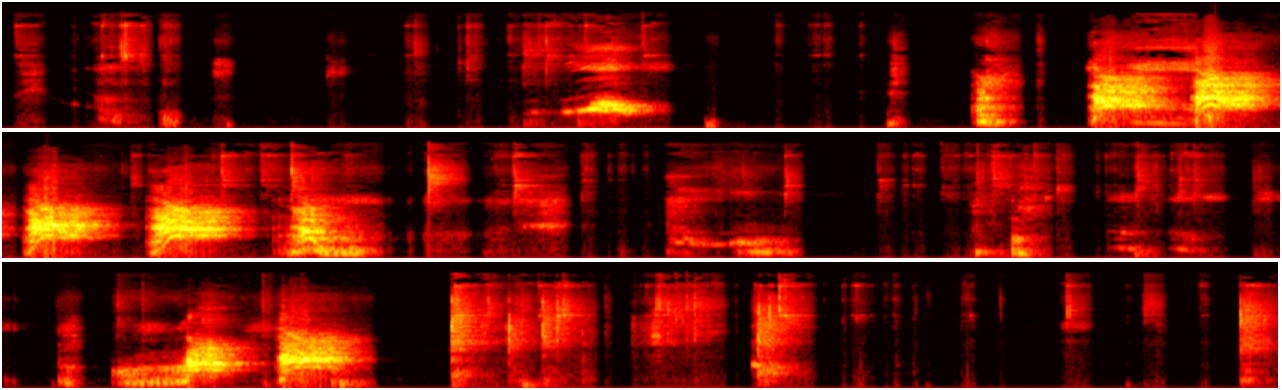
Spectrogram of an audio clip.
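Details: Yorkshire terrier Ketty at play with a little boy indoors: a quick run of five or six sharp, yappy barks in the middle, a couple of later bursts, with human voices and small knocks between them.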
